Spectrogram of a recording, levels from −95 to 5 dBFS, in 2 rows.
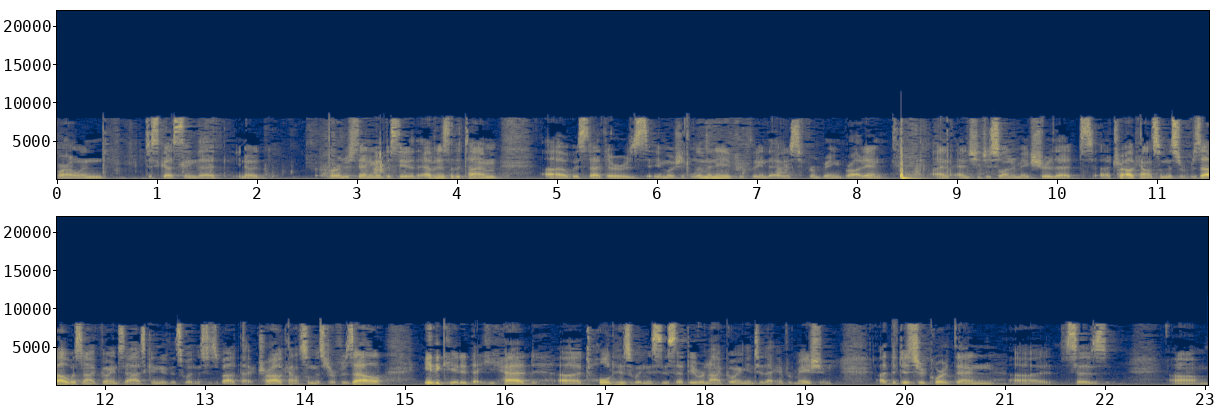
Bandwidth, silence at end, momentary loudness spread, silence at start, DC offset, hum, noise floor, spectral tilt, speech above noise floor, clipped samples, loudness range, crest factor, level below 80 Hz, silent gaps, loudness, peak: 8.8 kHz; 0 s; 11 LU; 0 s; 0.7%; none; -45 dBFS; -3 dB/octave; 24 dB; under 0.1%; 4 LU; 22 dB; -50 dBFS; none; -21 LUFS; 0 dBFS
